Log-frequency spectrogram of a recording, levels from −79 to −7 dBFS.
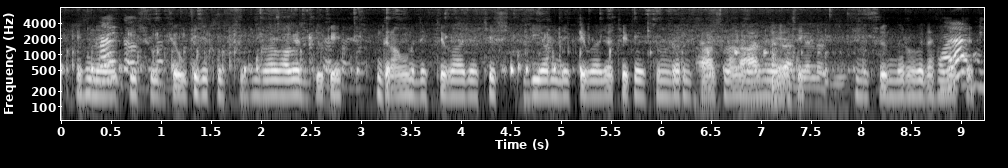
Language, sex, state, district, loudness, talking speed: Bengali, male, West Bengal, Jhargram, -19 LUFS, 175 wpm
